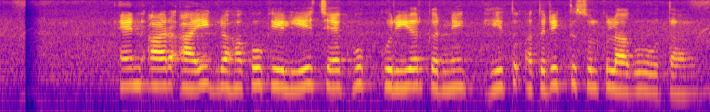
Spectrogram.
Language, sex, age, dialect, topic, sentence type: Hindi, female, 18-24, Kanauji Braj Bhasha, banking, statement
